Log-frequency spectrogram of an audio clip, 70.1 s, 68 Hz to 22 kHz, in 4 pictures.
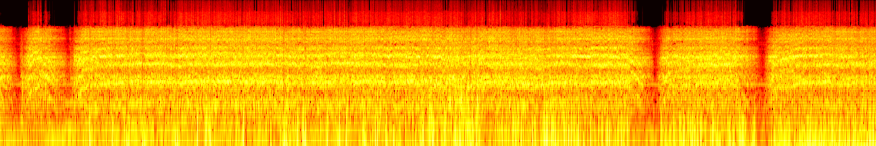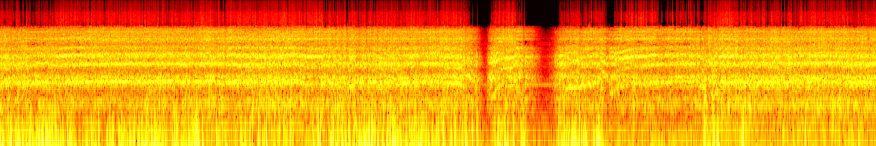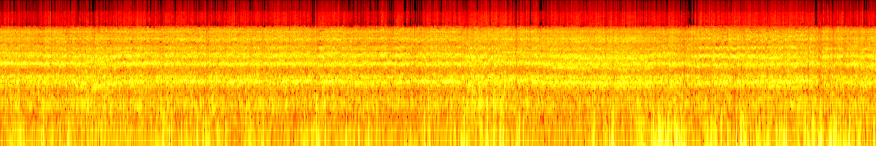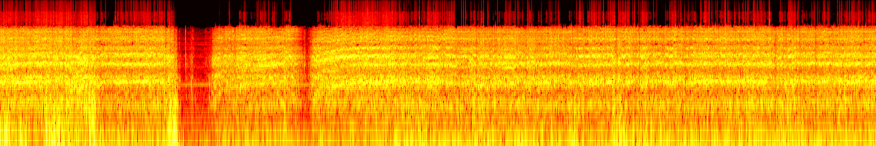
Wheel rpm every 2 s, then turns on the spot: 70, 210, 230, 220, 210, 210, 130, 140, 200, 220, 230, 220, 210, 150, 120, 210, 220, 220, 220, 230, 230, 230, 240, 210, 220, 210, 220, 210, 140, 140, 210, 210, 230, 230, 230.
14-16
